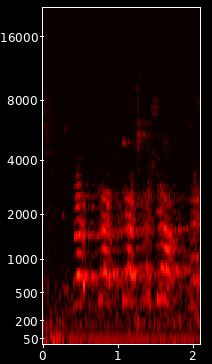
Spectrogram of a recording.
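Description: Faint voices of players calling out on an indoor futsal court, in a short break in the commentary.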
